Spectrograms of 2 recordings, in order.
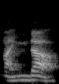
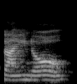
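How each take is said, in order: First: The words blend smoothly into one short word. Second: Both words are said fully and separately. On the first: "इतना smooth हो जाता है काइंड ऑफ की जगह काइंडा" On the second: "हम कह सकते हैं व्हाट काइंड ऑफ को काइंडा"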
